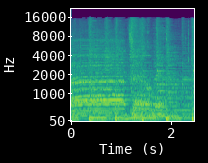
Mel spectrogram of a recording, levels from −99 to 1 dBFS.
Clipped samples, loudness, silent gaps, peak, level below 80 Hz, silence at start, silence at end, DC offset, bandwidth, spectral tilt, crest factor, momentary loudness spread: under 0.1%; -16 LUFS; none; -6 dBFS; -28 dBFS; 0 s; 0 s; under 0.1%; 16.5 kHz; -4.5 dB/octave; 10 dB; 5 LU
